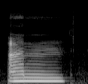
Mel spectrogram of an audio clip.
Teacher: in this word the ă sound is very short but the 'nnnn' sound is very long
